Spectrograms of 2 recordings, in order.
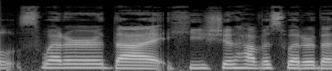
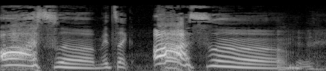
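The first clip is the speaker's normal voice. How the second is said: eager, excited burst, yelled out loud; 4 semitones higher than usual. Speaking passionately to a co-speaker about a favorite word, yelling. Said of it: "sorry for yelling".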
